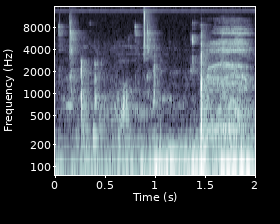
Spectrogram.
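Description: Near silence with a few faint, scattered computer-mouse clicks.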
